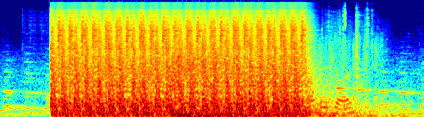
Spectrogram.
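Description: Sustained automatic gunfire in PUBG Mobile, a loud rapid burst of shots lasting about two and a half seconds, abruptly stopping, then fading to quieter background game noise.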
